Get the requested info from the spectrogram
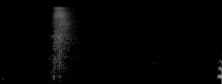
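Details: A pet cat sneezing once: a short, breathy, hissing burst, followed by quiet room tone and a brief faint sound at the end.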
